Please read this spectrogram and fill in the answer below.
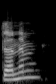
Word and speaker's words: Dunham: Is it Dunham, right? Yeah. Hello, is that how we pronounce it? Yep.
